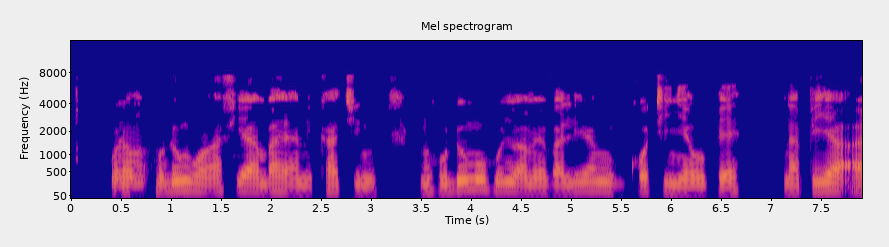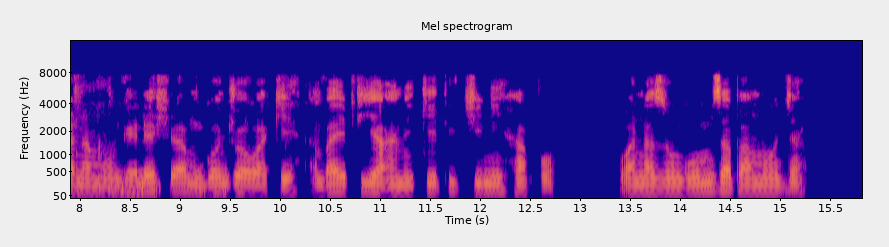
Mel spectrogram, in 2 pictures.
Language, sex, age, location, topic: Swahili, male, 36-49, Wajir, health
